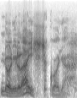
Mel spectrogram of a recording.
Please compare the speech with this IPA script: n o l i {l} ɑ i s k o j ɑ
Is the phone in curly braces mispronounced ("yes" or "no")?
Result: no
